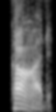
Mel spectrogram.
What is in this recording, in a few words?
"god", American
